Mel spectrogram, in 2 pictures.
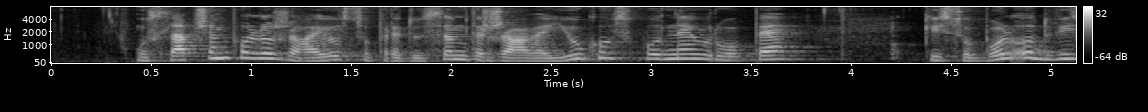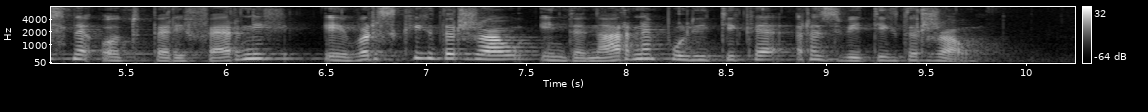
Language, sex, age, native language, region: Slovenian, female, 30-49, Slovenian, Carinthia region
